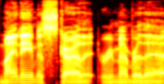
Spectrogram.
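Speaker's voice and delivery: ordinary delivery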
